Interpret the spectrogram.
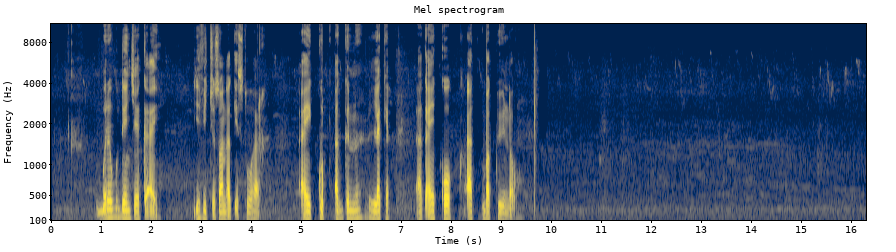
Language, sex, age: Wolof, male, 25-35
